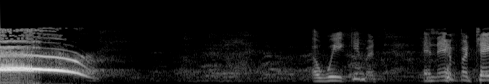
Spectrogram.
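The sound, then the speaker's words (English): A person's voice imitates a rooster crowing while retelling a Bible story. It is one short, loud, voiced call that slides downward in pitch and ends abruptly. A pause follows, then the person goes on talking. “a weak imitation of a rooster. The rooster crowed.”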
